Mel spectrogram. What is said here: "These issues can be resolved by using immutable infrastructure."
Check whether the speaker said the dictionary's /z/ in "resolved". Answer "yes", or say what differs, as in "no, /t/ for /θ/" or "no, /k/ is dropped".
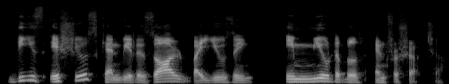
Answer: yes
